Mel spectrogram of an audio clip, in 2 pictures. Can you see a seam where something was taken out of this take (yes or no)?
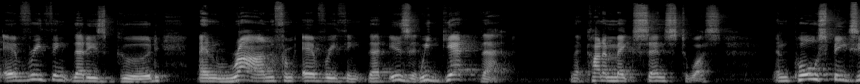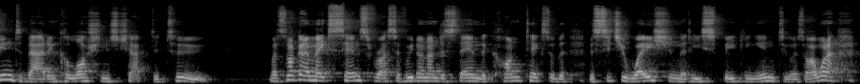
yes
